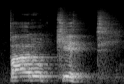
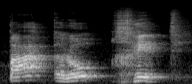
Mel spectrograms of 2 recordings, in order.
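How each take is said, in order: First: The middle consonant is a hard K sound. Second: The middle consonant is a throaty R sound. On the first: This is how a Portuguese reader would read it. The speaker calls it wrong. "se nós fôssemos ler no português, seria paroquete" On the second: This is the original Hebrew pronunciation. The speaker calls it right. "no hebraico a pronúncia é parorrete"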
